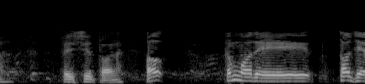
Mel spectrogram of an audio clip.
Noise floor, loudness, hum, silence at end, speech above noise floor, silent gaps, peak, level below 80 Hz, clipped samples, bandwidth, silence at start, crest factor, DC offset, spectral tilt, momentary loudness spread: -54 dBFS; -30 LUFS; none; 0 s; 26 dB; none; -16 dBFS; -70 dBFS; under 0.1%; 5 kHz; 0 s; 14 dB; under 0.1%; -10 dB/octave; 11 LU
